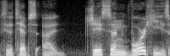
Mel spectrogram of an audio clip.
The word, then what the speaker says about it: Voorhees: the tips uh Jason Voorhees oh I did it phonetically and that was correct I said state of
